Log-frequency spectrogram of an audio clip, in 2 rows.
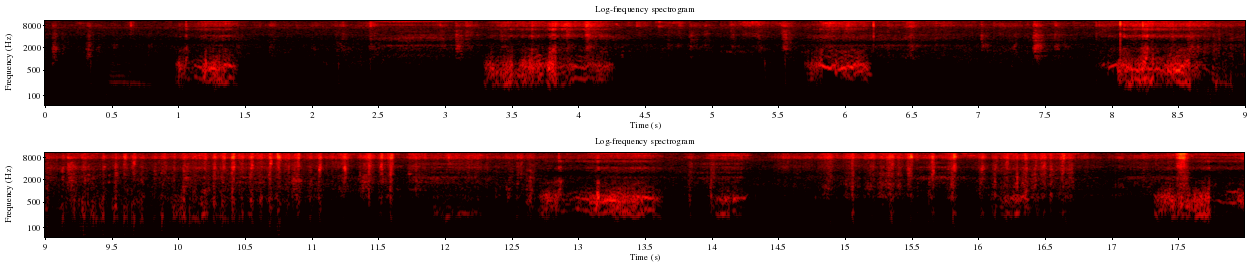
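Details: Soft, rough snores about 13 times a minute with each breath in a sleeping pet dog; ordinary snoring.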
